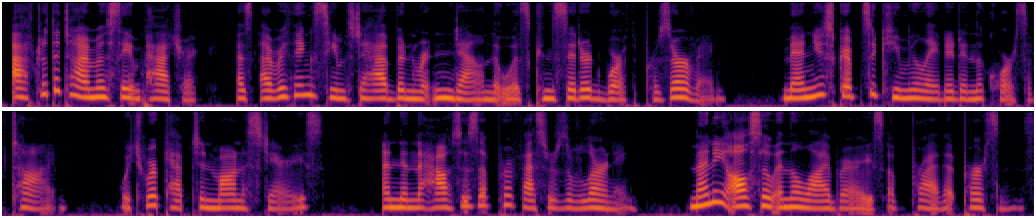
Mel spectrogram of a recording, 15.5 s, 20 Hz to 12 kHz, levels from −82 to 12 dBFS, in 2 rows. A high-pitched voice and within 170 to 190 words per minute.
Yes: high, 220 Hz; average, 180 wpm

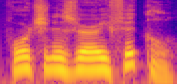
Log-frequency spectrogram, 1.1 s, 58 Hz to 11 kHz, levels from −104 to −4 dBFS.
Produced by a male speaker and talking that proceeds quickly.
Yes: male; fast, 215 wpm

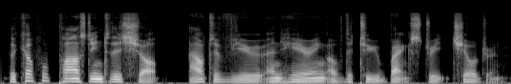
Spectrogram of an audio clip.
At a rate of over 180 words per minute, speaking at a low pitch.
Yes: average, 200 wpm; low, 110 Hz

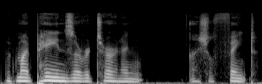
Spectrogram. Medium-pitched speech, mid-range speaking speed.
Yes: medium, 145 Hz; average, 185 wpm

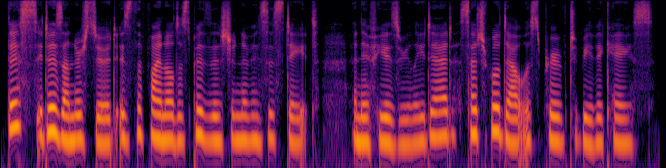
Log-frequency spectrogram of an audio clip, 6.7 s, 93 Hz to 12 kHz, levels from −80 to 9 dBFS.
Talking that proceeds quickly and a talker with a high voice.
Yes: fast, 225 wpm; high, 215 Hz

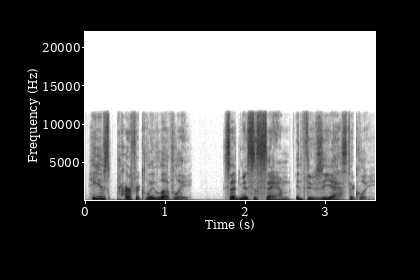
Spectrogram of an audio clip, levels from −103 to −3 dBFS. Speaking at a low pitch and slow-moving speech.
Yes: low, 120 Hz; slow, 130 wpm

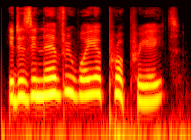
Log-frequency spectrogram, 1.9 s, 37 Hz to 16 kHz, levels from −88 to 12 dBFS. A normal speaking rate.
Yes: average, 190 wpm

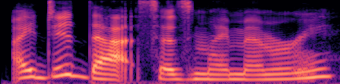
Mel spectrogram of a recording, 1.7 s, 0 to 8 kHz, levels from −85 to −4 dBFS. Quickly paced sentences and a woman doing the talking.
Yes: fast, 210 wpm; female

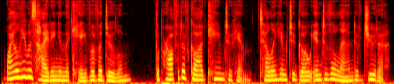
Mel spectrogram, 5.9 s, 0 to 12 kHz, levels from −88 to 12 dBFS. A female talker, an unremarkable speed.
No: female; fast, 255 wpm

